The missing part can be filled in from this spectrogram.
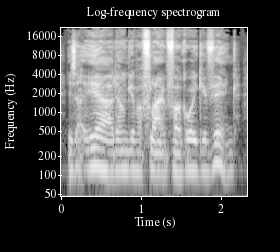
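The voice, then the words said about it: Poor imitation of a gruff character. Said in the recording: “my Roy Kent impression. It's fucking awful.”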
